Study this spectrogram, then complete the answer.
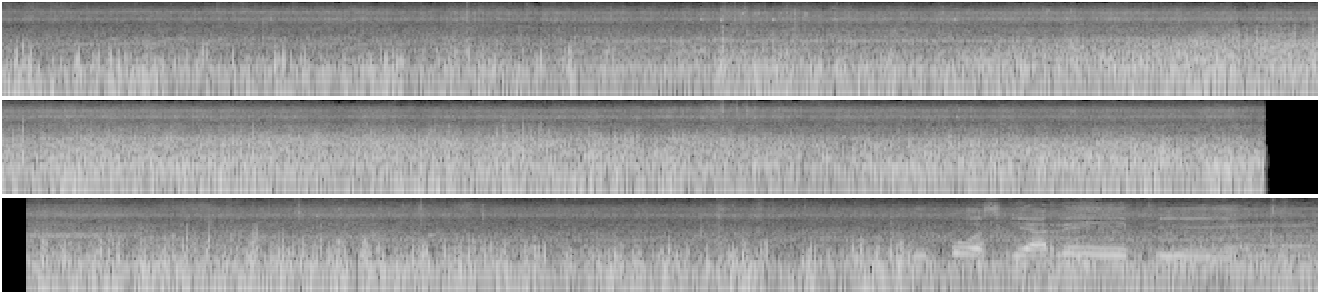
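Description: A scooter engine hums steadily as it rides along.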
